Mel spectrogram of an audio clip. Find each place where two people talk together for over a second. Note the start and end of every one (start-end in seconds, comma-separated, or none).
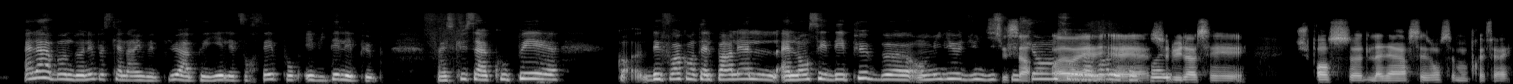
10.0-11.7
